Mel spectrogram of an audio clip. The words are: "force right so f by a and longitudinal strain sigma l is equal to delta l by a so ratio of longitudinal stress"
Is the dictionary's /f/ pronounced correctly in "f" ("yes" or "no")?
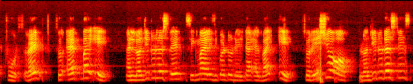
no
